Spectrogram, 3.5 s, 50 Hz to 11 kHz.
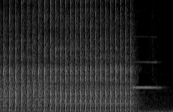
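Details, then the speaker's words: Rapid, even mechanical tapping at about 200 per minute, then a brief high beep as an adjusting instrument senses restored joint motion and shuts off. Chiropractic treatment of shoulder pain at the collarbone. "So we're going to make some adjustments in a couple of these areas that basically reprogram it. Right here in the collarbone."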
